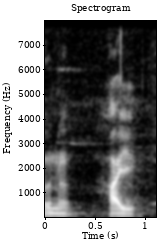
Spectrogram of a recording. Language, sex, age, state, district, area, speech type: Bodo, male, 45-60, Assam, Kokrajhar, urban, spontaneous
